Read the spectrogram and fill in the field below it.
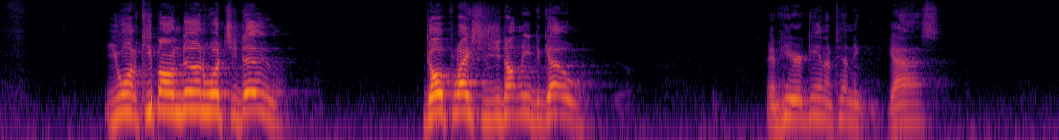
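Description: A middle-aged man preaches with animation through a microphone in an echoing hall, pausing between phrases.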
